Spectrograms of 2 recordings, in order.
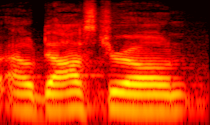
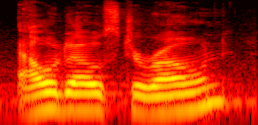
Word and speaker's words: aldosterone: make even more aldosterone now you'll hear aldosterone aldosterone and you'll hear it pronounced aldosterone i say aldosterone now aldosterone is the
